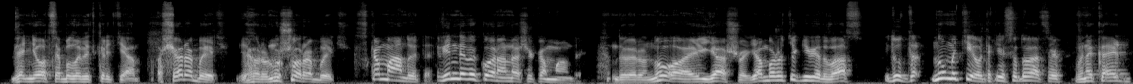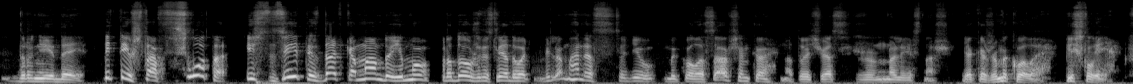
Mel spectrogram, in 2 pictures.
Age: 60-79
